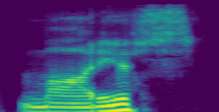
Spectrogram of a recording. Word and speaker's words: Marius: So in Norwegian it would be Marius.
